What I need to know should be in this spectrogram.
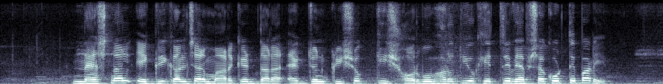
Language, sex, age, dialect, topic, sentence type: Bengali, male, 25-30, Standard Colloquial, agriculture, question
